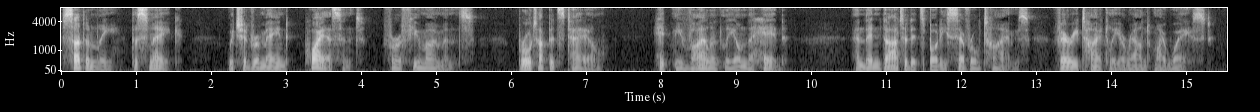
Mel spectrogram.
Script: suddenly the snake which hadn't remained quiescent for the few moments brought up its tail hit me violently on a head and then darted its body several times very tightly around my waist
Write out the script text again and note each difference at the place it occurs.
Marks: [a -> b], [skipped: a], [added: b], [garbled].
suddenly the snake which [hadn't -> had] remained quiescent for [the -> a] few moments brought up its tail hit me violently on [a -> the] head and then darted its body several times very tightly around my waist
